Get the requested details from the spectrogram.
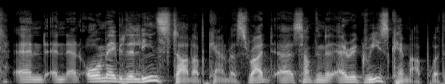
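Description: A man with a German accent and medium pitch talks at a fairly quick pace with hardly any pauses and lively intonation, over noticeable background noise. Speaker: career coach and podcast host. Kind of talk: solo podcast monologue. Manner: halting, many fillers and repetitions.

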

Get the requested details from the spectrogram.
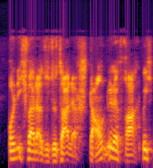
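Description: A man speaks with a fairly high pitch. His voice carries vocal fry. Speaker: data scientist. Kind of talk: interview.

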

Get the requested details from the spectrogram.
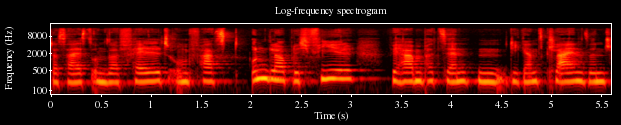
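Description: A woman speaks very slowly in a fairly high, somewhat breathy voice. Her intonation stays fairly even. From Germany, Nassau (Rhineland-Palatinate). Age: 30s. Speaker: speech therapist and singer. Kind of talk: interview; guided voice exercise.

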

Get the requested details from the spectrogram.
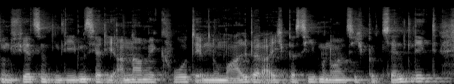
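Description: With noticeable background noise and audible room echo, a man speaks at a fairly low pitch with fairly even intonation. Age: 30s. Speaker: insurance broker account manager. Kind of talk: podcast interview.

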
